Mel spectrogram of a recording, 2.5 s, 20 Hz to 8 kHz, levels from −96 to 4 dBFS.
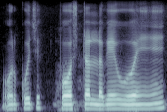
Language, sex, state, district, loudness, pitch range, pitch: Hindi, male, Uttar Pradesh, Saharanpur, -17 LUFS, 115-130 Hz, 120 Hz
